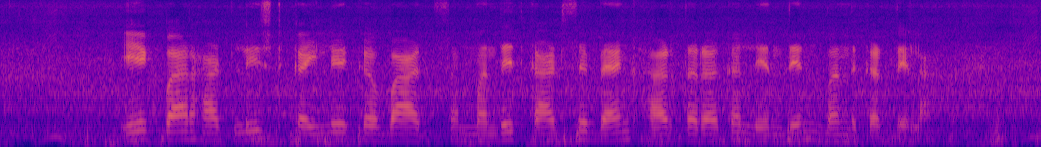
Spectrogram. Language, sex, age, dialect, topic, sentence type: Bhojpuri, male, 18-24, Western, banking, statement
